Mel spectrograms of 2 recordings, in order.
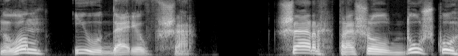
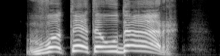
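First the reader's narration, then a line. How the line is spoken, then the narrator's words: Ecstatic yell. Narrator (Russian): восторженно завопил Игнатий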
